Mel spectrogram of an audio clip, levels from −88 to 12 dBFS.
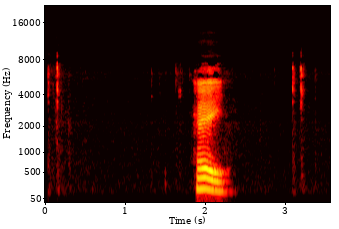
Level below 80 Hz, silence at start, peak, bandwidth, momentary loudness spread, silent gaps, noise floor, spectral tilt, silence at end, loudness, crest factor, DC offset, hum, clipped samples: -72 dBFS; 1.85 s; -2 dBFS; 9 kHz; 23 LU; none; -75 dBFS; -4 dB/octave; 0.35 s; -17 LUFS; 24 dB; under 0.1%; none; under 0.1%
